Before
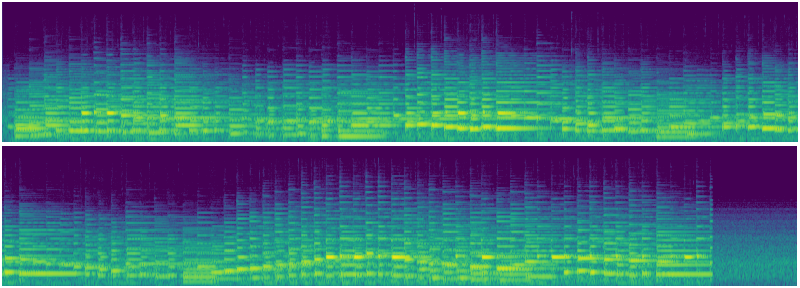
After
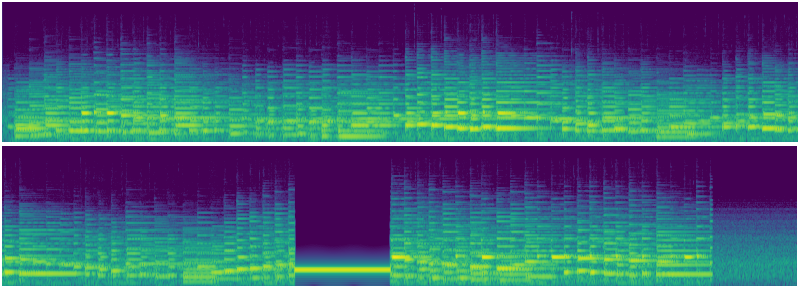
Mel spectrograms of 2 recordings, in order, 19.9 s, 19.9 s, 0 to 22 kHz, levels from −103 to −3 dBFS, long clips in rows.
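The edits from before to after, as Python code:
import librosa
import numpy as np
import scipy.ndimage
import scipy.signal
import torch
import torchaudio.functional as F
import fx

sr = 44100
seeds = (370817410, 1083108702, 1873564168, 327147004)

y = fx.edit(x, sr, fx.bleep(start_s=13.6, length_s=1.2, hz=359.0, db=-9.5), tone=tone)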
